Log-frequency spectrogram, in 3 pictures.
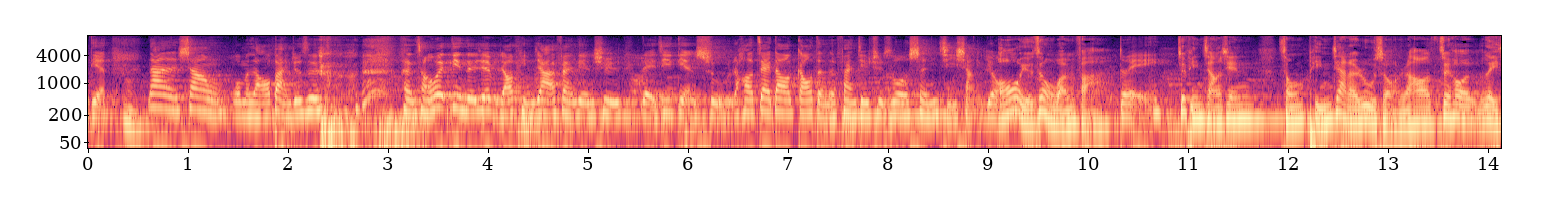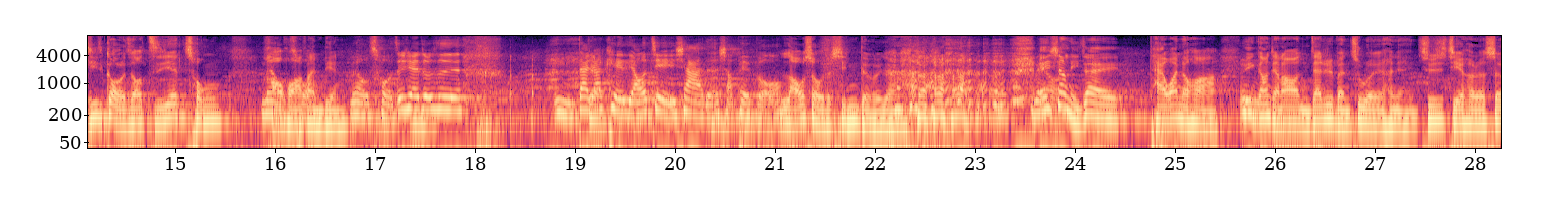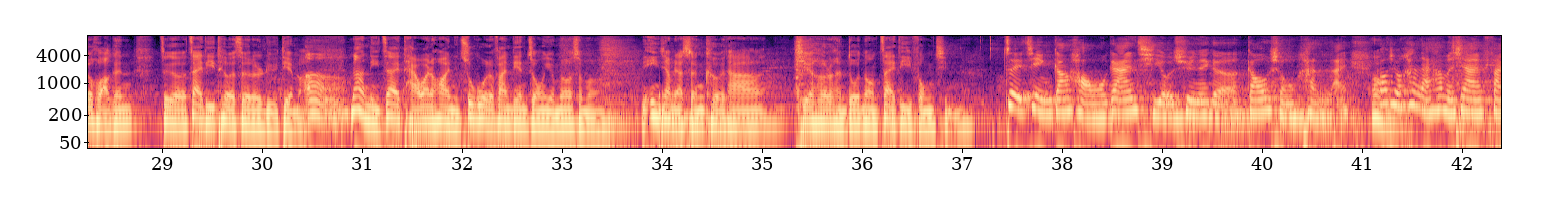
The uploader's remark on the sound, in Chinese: Live Podcast 原音直送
